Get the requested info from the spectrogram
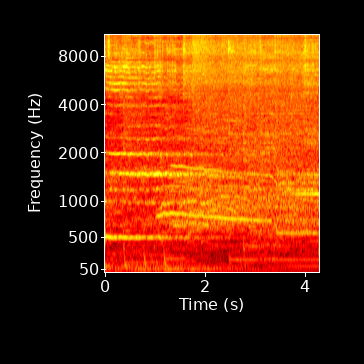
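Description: Live concert music over a venue's sound system, recorded from within the crowd: held synth notes over a bass line, with the drum hits falling away about halfway through.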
